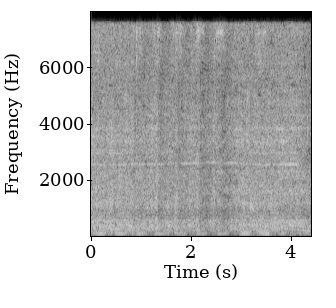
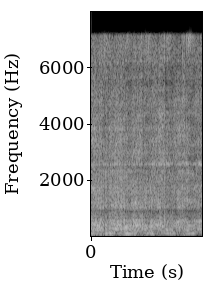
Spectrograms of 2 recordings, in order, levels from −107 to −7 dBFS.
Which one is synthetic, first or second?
second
